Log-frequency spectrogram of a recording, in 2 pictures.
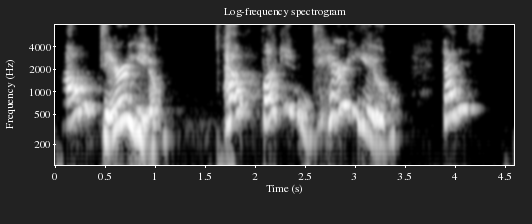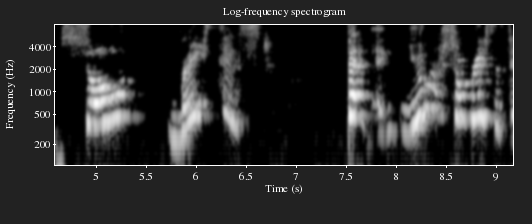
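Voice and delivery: high, slow, hammed-up indignation; theatrical offended gasping outrage; mock outrage. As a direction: clutch your pearls and act scandalized. Outraged reaction to insult.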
